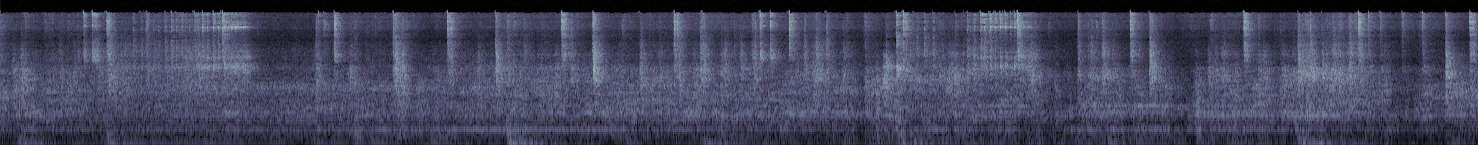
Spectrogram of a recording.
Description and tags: Higher pitched mechanical hum. Captured by recording an electric garage door in operation. Can be used in a factory or industrial environment as a sound effect or ambient noise.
